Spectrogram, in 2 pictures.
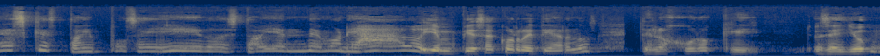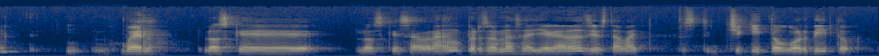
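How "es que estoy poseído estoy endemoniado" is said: mock very high, shrill schoolyard kid's yell. Retelling a classmate at recess acting possessed: imitating a friend shouting. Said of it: "el morrito empieza a gritar".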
